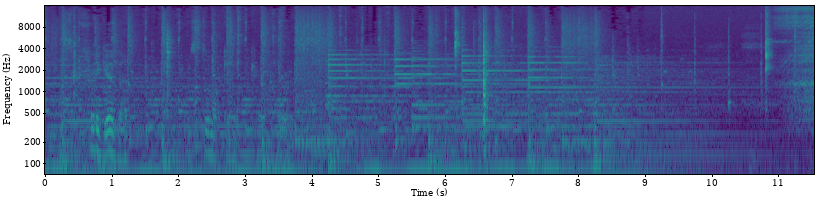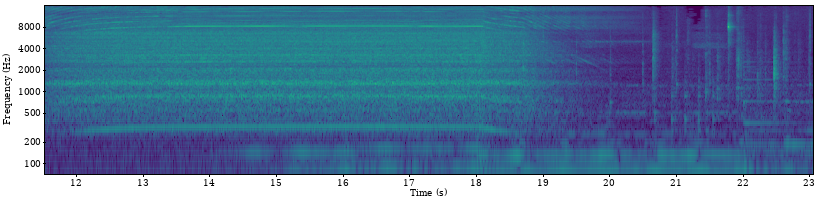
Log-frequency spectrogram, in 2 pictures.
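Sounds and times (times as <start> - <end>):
heat gun blowing: 10.8 - 20.4.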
